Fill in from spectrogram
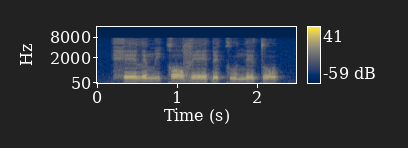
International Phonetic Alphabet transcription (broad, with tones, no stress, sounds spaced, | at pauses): h eː˨ l ɪ˦ m i˨ k ɔ˦˨ v eː˨˦ ɗ ɪ˦ k u˨ n ɪ˦˨ t o˨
